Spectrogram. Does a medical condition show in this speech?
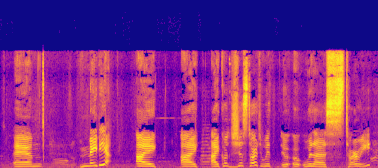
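Yes: stuttering; stuttering since at least age 14 or 15, persisting about 15 years; still stutters; here repeated words, prolonged sounds.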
